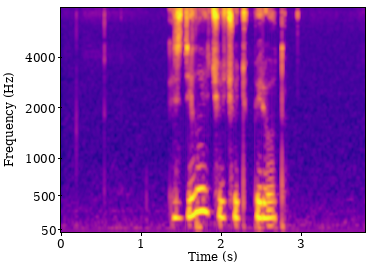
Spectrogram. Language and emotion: Russian, neutral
